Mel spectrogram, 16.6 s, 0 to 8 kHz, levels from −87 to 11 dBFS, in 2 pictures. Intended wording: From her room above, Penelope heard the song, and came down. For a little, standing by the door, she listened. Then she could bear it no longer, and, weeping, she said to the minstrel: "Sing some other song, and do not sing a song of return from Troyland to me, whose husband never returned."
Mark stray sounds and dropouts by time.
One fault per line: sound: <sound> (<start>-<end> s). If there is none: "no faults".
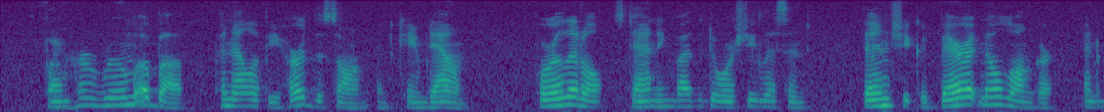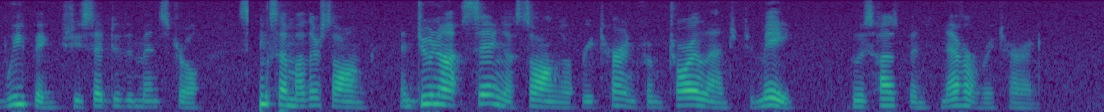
sound: dropout (10.1-10.2 s)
